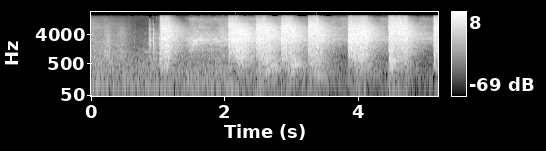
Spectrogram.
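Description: Compressed-air blow gun fired in short hissing blasts, about one every half second, blowing sanding dust off block-sanded body filler. A click comes about a second in, just before the first blast.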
